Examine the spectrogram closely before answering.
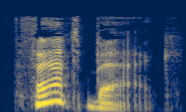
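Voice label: "fatback", British English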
